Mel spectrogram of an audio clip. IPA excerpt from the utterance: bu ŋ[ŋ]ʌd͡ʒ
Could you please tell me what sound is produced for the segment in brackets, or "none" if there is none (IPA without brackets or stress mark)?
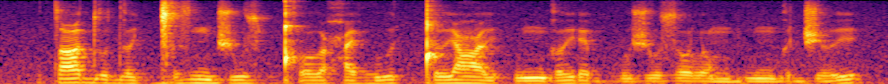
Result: ɡ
